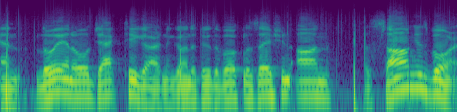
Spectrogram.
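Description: Over music in the background, the voice moves at a fairly quick pace with lively intonation. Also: man, medium pitch for a man. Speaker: radio announcer / disc jockey. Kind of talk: radio disc jockey show patter, audition. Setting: old acetate disc recording, vintage 1940s. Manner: chatty, jocular, rhyming patter. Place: studio. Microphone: old recording.

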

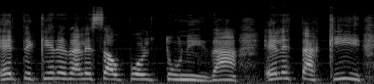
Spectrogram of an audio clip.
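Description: A woman with a fairly high pitch and a bright, sharp tone talks at a fairly slow pace with ordinary pitch variation.

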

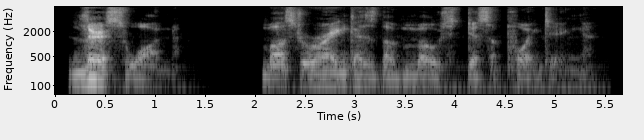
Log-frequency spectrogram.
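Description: Speaking very slowly, a man uses a put-on character voice. The voice is raspy. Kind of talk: comic dub narration.

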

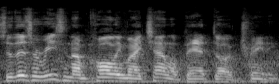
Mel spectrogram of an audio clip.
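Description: Moderate-paced male speech with a little noise in the background. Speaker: dog trainer. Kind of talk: tutorial. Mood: calm, encouraging. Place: garden.

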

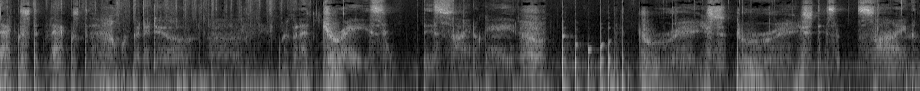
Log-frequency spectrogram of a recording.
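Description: Soft-spoken whispering comes at a very slow pace with long, frequent pauses. Loud background noise is present. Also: man. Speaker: ASMR creator. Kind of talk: soft ASMR roleplay talk. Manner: soft close-mic ASMR whisper. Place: home room. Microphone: studio mic.

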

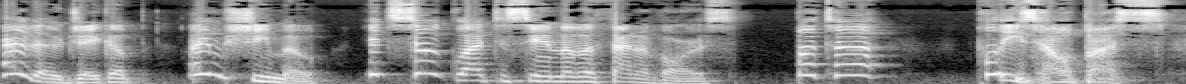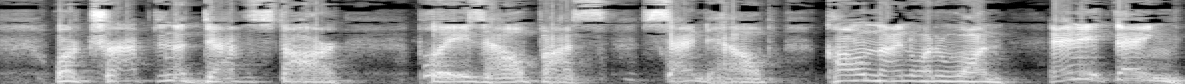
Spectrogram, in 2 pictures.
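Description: A female-sounding voice performs a put-on character voice at a medium pitch. The pace is fairly slow. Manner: friendly then pleading.

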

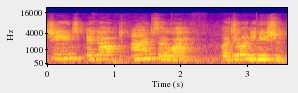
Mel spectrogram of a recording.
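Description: The recording has audible room echo and light background noise. A high-pitched woman speaks at a moderate pace. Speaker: assistant professor giving welcome. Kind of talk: formal welcome address. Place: hall.

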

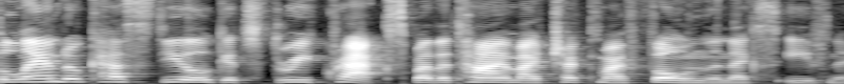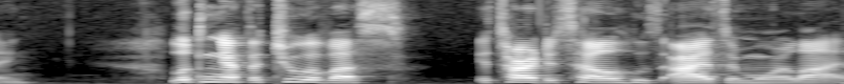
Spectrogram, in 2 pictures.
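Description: At a moderate pace, a woman with an unremarkable speaking voice talks at a medium pitch. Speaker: poet. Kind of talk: poetry reading.

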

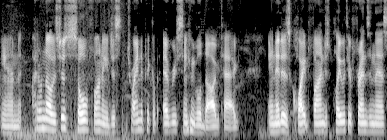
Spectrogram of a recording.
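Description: A man uses a normal speaking voice at a moderate pace, with ordinary pitch variation. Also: medium pitch for a man. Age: 20s. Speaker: gaming YouTuber. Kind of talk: gameplay commentary tutorial. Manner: casual, laughing.

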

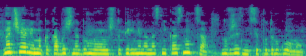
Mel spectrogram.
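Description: Over noticeable background noise, a woman speaks fairly quickly with a fairly high pitch. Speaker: online course instructor. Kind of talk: tutorial.

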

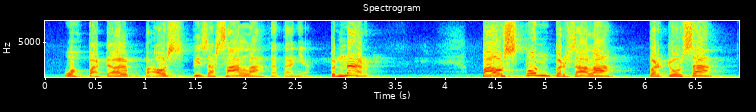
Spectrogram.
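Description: A man's raised, projected voice, extremely high-pitched, bright and sharp in tone, at a very slow pace with very wide pitch swings. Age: 60s. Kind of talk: lecture. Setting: church hall with audience. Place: hall. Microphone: handheld.

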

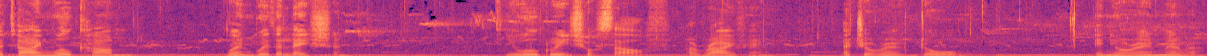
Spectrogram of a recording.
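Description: Over clear background music, a woman talks at a very slow pace in a dry recording with no echo. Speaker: actress. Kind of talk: poetry reading. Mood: calm, tender. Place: garden.

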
